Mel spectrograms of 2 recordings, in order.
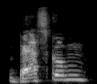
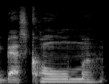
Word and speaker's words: Bascom: pronounce your last name basum bass and then scum basum okay all right I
